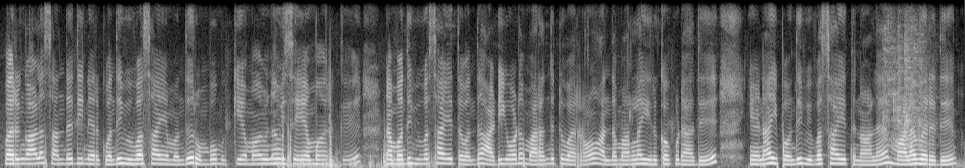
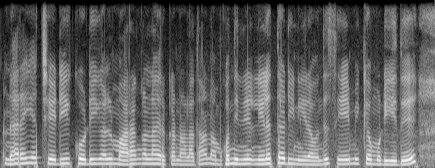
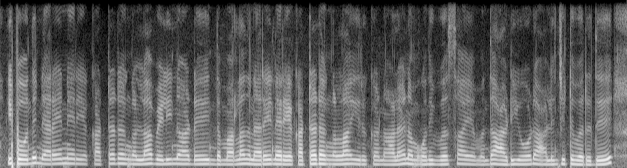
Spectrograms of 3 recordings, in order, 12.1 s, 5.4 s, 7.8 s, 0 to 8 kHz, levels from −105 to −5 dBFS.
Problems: none marked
